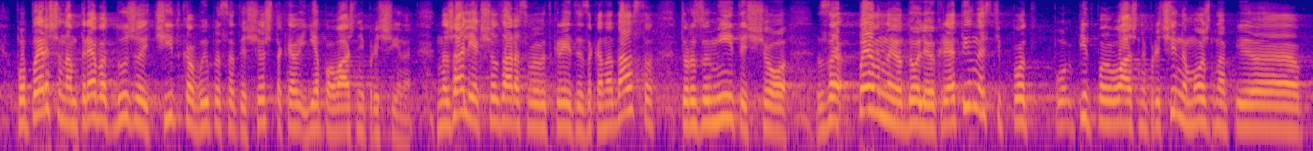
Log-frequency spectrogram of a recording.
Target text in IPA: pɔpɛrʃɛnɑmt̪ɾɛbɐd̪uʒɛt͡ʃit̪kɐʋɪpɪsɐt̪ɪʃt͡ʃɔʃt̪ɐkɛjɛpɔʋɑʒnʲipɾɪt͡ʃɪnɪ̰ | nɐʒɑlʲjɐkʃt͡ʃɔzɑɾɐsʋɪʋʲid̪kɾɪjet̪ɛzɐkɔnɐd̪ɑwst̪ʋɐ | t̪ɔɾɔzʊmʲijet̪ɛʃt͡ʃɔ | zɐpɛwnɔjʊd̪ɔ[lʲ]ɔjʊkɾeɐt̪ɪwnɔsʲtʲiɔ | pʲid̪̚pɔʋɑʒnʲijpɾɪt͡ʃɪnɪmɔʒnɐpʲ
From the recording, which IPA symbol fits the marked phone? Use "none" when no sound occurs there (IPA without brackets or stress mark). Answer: lʲ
